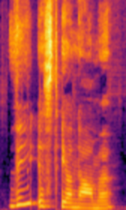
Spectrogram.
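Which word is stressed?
Wie. The stress is on the word wie. The name was not heard and is asked again. "коли ми щось перепитуємо, ми не почули"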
